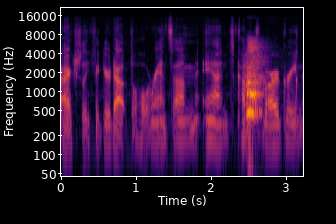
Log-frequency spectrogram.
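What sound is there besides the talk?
dog barking in the background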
